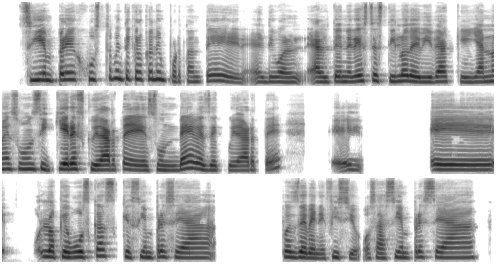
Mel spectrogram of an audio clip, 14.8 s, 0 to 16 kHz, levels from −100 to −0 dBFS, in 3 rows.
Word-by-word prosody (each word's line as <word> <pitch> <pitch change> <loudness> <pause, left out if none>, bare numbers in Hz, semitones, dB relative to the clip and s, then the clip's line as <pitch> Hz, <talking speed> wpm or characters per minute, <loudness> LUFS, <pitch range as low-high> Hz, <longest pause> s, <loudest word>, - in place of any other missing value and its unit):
siempre, 275 +1 +1
justamente 315 +4 -4
creo 315 -1 -3
que 325 - -2
lo 315 - +2
importante 220 -3 -3
en, 175 - -10
eh, 200 - -9
digo 205 +1 -4
al 195 -1 -5
al 205 -1 +1
tener 215 0 -1
este 240 +2 +2
estilo 240 -1 0
de 225 -2 +5
vida 215 +2 0
que 200 -2 -6
ya 205 0 0
no 220 +2 -2
es 230 0 -3
un: 235 0 0
"Si 225 -3 -1
quieres 235 0 +7
cuidarte", 205 -1 +4
es 195 +1 -5
un: 190 -2 -3
"Debes 240 0 +3
de 195 -1 -3
cuidarte", 190 - -3 0.5
eh, - - -5 0.7
eh, 210 - +2 0.3
lo 245 -1 +3
que 235 - +4
buscas 235 +5 +1
que 250 -4 -3
siempre 230 +2 -2
sea, 210 -3 -2 0.7
pues, 235 -3 +1
de 230 - +6
beneficio, 195 0 -3
o - - -9
sea, 200 0 -3
siempre 225 +2 -3
sea 220 -1 -2
220 Hz, 180 wpm, -22 LUFS, 205-245 Hz, 0.7 s, quieres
